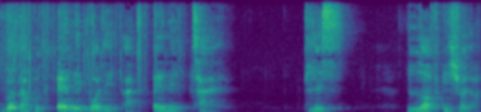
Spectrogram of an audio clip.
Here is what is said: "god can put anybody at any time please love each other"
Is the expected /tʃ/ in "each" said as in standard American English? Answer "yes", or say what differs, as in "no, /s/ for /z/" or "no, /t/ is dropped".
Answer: no, /ʃ/ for /tʃ/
